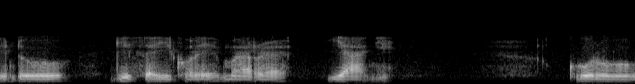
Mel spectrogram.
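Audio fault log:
3.84 to 3.88 s, packet loss with pitch repetition: a 40 ms gap, which fits two lost packets. The last pitch period repeats, giving a brief held buzz.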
